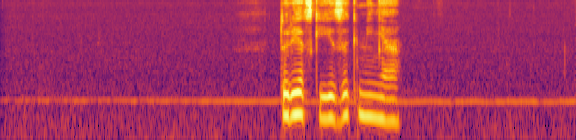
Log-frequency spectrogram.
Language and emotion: Russian, neutral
